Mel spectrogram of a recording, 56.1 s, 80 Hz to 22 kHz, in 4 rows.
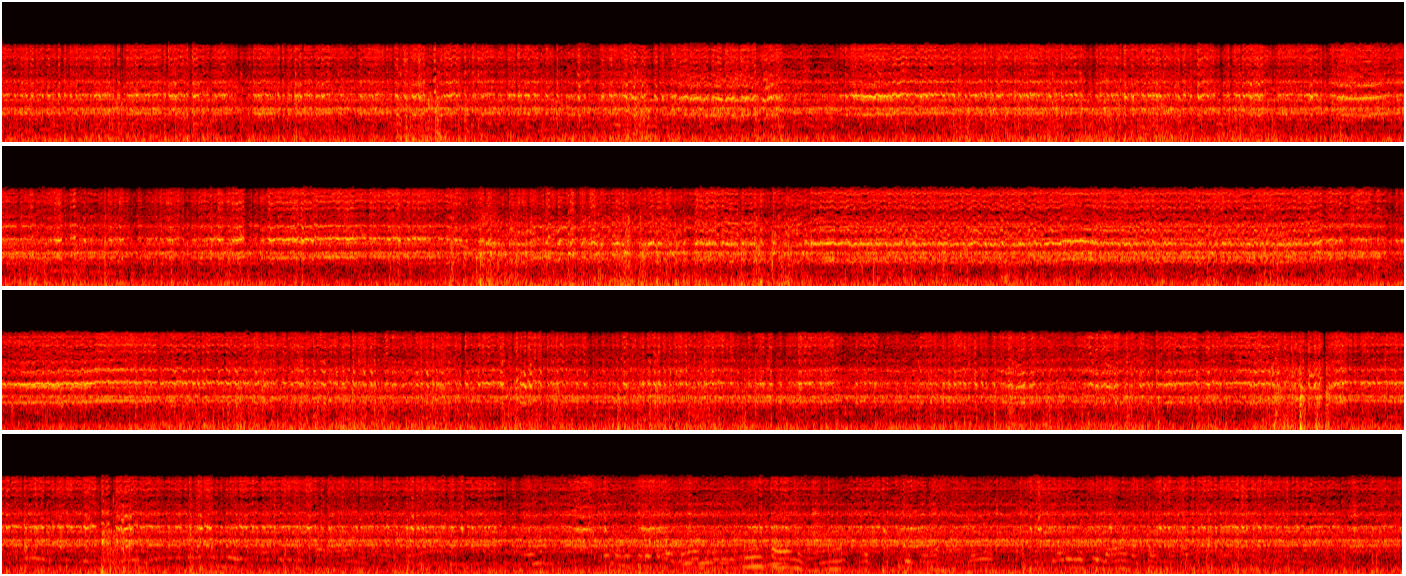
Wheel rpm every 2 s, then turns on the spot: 230, 230, 240, 220, 230, 230, 230, 230, 230, 220, 210, 210, 210, 210, 220, 230, 230, 230, 230, 230, 230, 230, 230, 230, 230, 230, 230, 230.
none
